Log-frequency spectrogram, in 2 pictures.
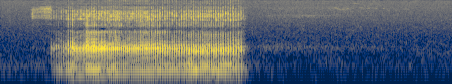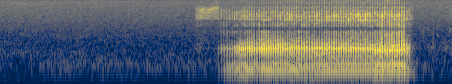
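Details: Napping Frenchton dog giving two loud, rough, grating snores of about two seconds each, spaced some four seconds apart by quiet pauses, in a small indoor room.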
